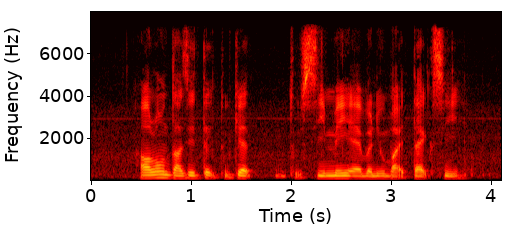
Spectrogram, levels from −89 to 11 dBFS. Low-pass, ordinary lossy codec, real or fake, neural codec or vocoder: 7.2 kHz; AAC, 48 kbps; real; none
